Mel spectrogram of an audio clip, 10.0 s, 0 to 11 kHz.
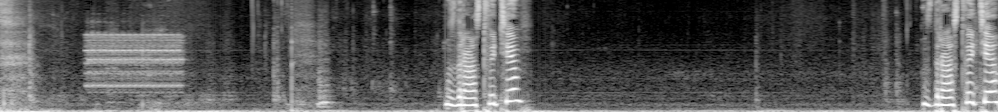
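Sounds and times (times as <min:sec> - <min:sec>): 
telephone ringing with electronic trill: 0:00.8 - 0:02.0
speech: 0:04.4 - 0:05.4, 0:09.3 - 0:09.9.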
